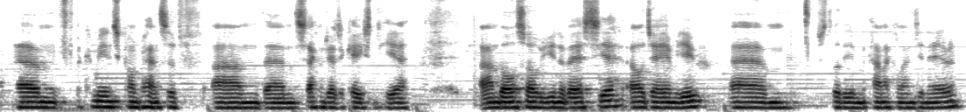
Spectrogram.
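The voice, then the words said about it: Liverpool accent. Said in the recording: “with that accent ... Unsurprisingly, by the accent, I was brought up and I was schooled in Liverpool.”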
